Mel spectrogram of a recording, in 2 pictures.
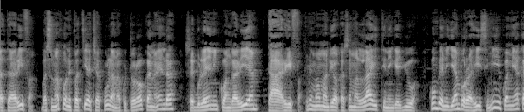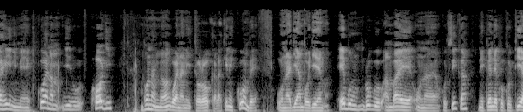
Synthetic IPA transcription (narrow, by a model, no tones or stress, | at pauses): taːɾifaɓasiunapɔnipatiat͡ʃakulanakutɔɾɔkanaɛnda | sɛɓulɛnikuaŋɡaliataːɾifaulɛmamandiɔakasɛmalaitiniŋɡɛʄua | kumbɛniʄambɔɾahisimimikwamiakahiːnimɛkuwanaʄihɔʄi | mbɔnam̩mɛwaŋɡuwananitɔɾɔkala̰kinikumbɛṵnaʄambɔʄɛmahɛɓunduɡuʔa̰mbajɛṵnahusika | nipɛndɛkukutia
